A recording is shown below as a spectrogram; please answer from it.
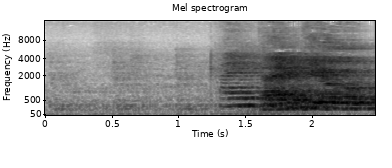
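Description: Several young voices saying a short phrase together in unison, starting about two-thirds of the way in after a quiet stretch of room tone.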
